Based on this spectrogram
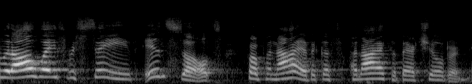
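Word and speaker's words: Peninnah: And one of them was named this Peninah. And it does come from the name Penny. Peninah. Well, that's pretty easy to pronounce. Peninah. It don't look like it's pronounced that way.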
